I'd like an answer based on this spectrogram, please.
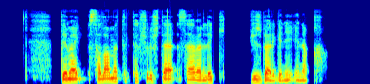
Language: Uyghur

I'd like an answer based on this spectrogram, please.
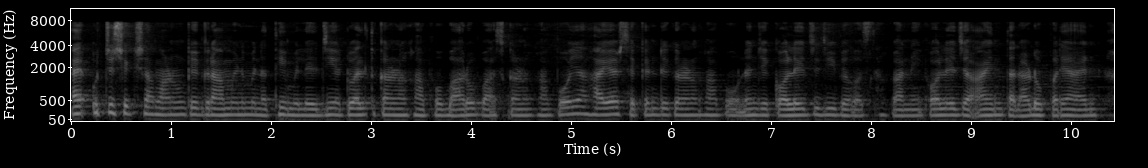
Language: Sindhi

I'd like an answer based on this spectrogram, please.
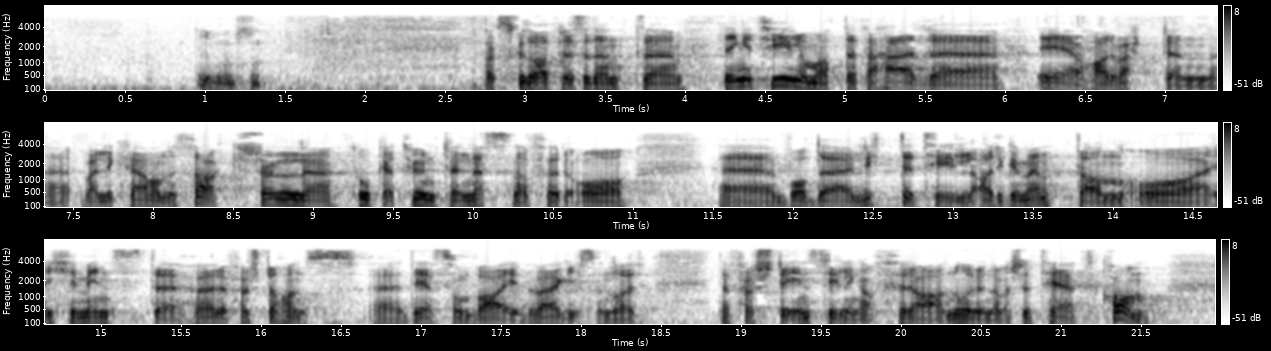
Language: Norwegian Bokmål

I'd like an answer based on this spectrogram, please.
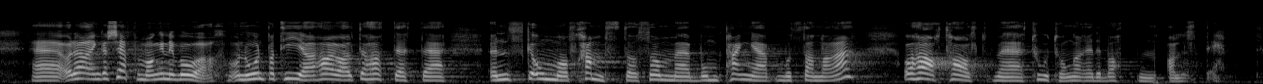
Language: Norwegian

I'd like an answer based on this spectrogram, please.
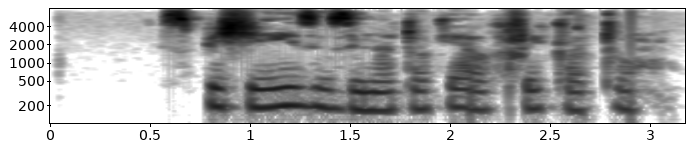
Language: Swahili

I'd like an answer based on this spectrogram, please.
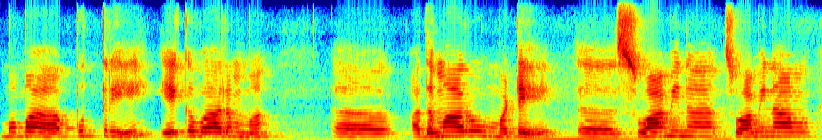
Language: Sanskrit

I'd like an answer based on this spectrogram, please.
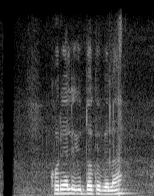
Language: Nepali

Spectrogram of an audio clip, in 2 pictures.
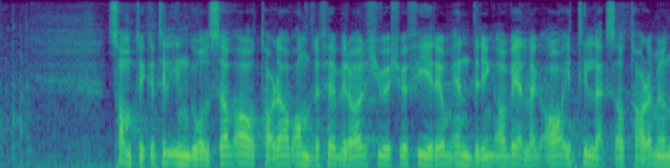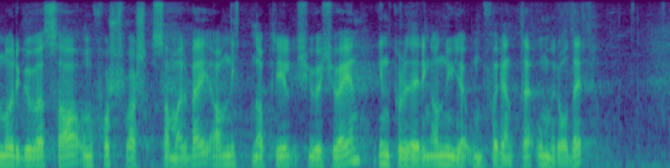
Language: Norwegian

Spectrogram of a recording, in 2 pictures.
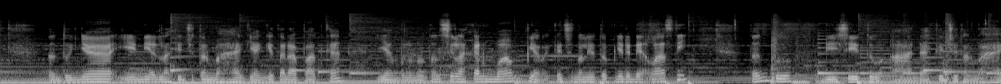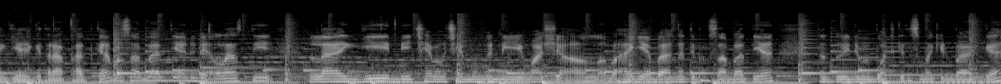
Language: Indonesian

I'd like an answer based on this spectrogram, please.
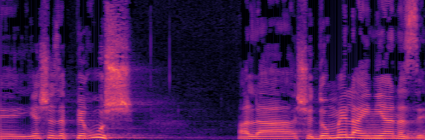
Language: Hebrew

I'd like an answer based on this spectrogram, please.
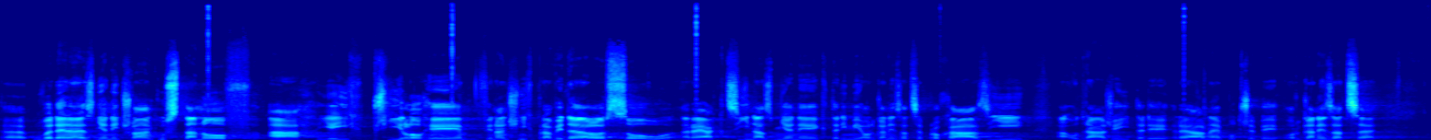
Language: Czech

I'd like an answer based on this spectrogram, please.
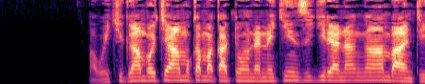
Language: Ganda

